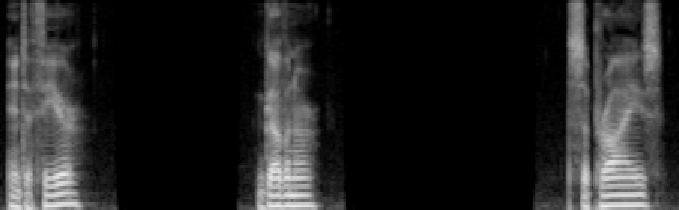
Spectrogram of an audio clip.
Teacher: you'll hear that in these examples the first r has been dropped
